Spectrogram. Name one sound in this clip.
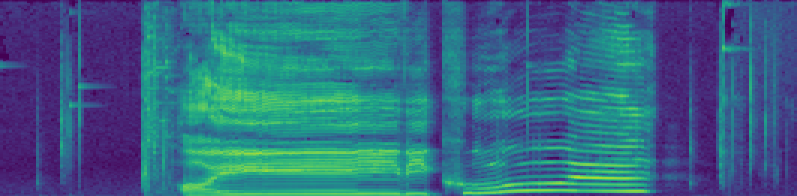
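A young woman sings playfully close to a microphone.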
